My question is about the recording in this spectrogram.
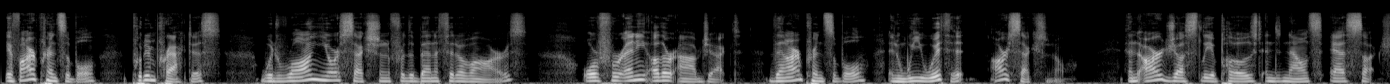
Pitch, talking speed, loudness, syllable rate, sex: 155 Hz, 160 wpm, -19 LUFS, 5.0 syllables/s, male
